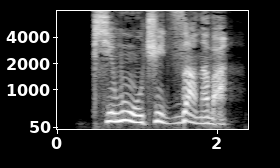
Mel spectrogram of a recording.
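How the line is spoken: Grumbling. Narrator (Russian): проворчал барон де Рец

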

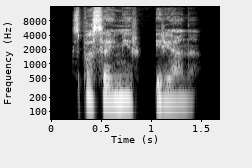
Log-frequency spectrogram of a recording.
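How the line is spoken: Whispered. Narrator (Russian): прошептал

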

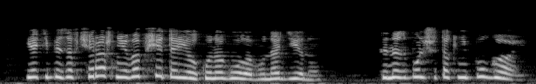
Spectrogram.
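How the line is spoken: Girl's trembling plea. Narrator (Russian): дрогнувшим голосом попросила девушка

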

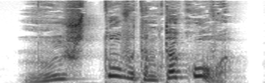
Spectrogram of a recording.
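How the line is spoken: Indignant exclamation. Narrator (Russian): Возмущенно воскликнула девушка

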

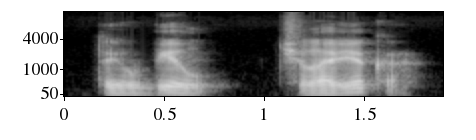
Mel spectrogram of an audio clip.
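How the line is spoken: Tired. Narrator (Russian): сказал я устало

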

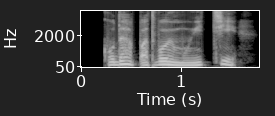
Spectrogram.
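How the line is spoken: Plain question. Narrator (Russian): спросил он

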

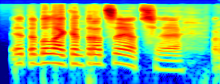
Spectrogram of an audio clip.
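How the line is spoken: Groan with a headache. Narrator (Russian): простонал я, чувствуя, как начинает болеть голова

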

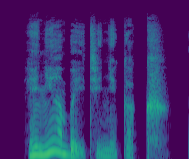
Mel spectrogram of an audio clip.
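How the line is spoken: Thoughtful dwarf grumble. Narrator (Russian): задумчиво, никому не обращаясь, буркнул гном

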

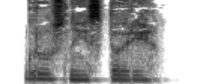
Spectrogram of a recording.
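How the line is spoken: Sighing. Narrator (Russian): вздохнула я

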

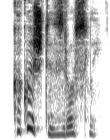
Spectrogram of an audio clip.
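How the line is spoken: Barely audible. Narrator (Russian): еле слышно проговорила я

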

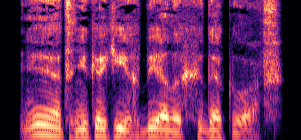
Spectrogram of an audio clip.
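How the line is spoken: Grumble. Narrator (Russian): буркнул Марик

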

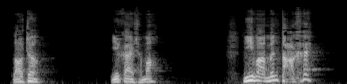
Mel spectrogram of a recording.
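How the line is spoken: Stern command. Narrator (Chinese): 吴长天厉声喝令

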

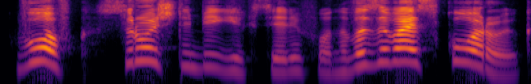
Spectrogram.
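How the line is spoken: Shouting. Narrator (Russian): кричала Улька

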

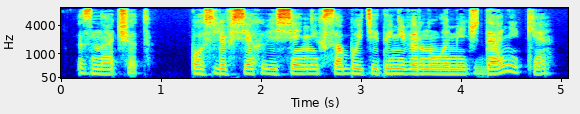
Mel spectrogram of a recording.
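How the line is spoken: Quiet question. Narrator (Russian): Тихо спросил Волк

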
